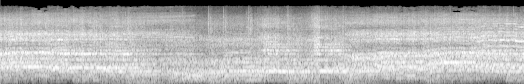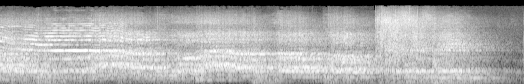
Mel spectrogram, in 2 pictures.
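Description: Large mixed choir singing in full harmony, closing the song with a loud, noisy final accent in the last second before cutting off sharply at the end.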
